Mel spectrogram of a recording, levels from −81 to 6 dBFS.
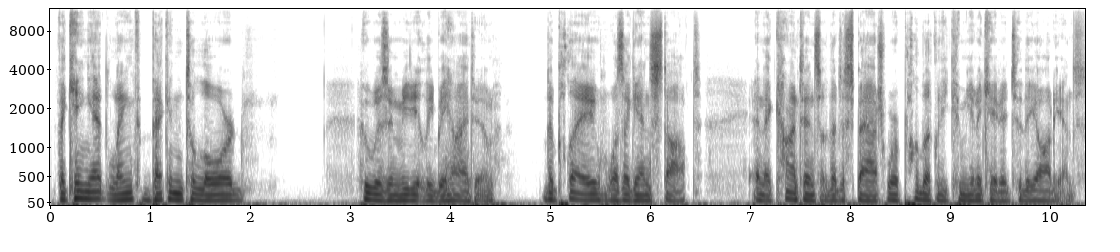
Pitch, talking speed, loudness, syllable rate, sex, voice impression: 95 Hz, 170 wpm, -18 LUFS, 6.1 syllables/s, male, very masculine, very adult-like, middle-aged, very thick, slightly tensed, very powerful, slightly dark, hard, very muffled, fluent, very cool, intellectual, sincere, calm, very mature, friendly, reassuring, very wild, slightly sweet, strict, slightly modest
